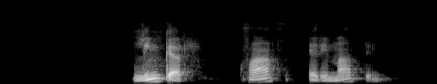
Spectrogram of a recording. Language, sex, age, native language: Icelandic, male, 30-39, Icelandic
